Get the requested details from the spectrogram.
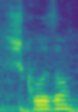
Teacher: The S basically in Escudo is more like a sh sound, like escudo.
